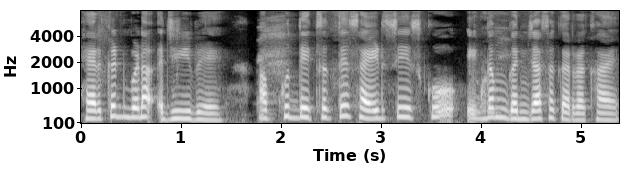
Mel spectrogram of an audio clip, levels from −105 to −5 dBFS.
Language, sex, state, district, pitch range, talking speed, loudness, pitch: Hindi, female, Rajasthan, Jaipur, 190-245 Hz, 200 wpm, -17 LUFS, 210 Hz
